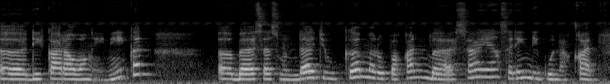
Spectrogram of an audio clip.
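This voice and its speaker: A woman with a high-pitched voice speaks with ordinary pitch variation over noticeable background noise. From Indonesia, West Java (Bogor, Sundanese family). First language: Sundanese (speaking Indonesian). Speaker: university student. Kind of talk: class presentation. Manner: hesitant, many fillers.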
